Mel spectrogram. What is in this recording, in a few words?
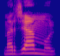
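"marzhan" plural, Archi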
